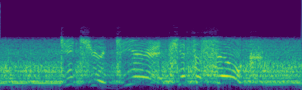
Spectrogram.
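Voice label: English bailout mood med; War Thunder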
